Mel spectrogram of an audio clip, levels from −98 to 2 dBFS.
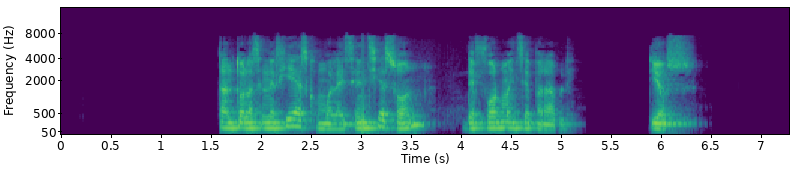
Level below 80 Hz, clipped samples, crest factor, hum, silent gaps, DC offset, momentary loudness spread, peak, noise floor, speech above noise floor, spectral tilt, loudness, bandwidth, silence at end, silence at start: -60 dBFS; under 0.1%; 22 dB; none; 5.28-5.86 s; under 0.1%; 12 LU; -6 dBFS; under -90 dBFS; over 65 dB; -5.5 dB/octave; -25 LUFS; 7.8 kHz; 0.95 s; 1.55 s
